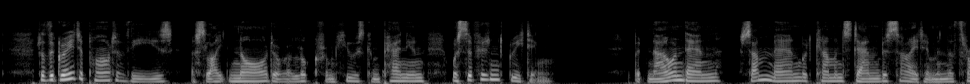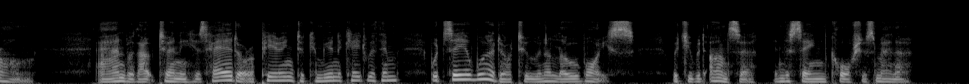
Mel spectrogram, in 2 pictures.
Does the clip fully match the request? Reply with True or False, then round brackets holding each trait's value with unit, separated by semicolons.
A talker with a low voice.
False (145 Hz)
